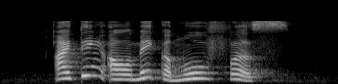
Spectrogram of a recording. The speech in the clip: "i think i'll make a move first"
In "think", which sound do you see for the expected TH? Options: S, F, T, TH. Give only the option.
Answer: T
